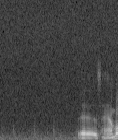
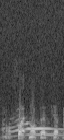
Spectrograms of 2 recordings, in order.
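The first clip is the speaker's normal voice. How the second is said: much higher determined puppet; plucky puppet plotting; lightly voiced puppet. Puppet vows to scare cat.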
